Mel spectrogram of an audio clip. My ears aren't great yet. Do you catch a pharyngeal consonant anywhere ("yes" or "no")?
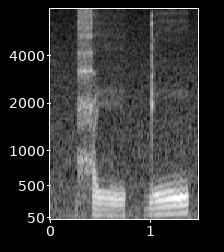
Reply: yes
